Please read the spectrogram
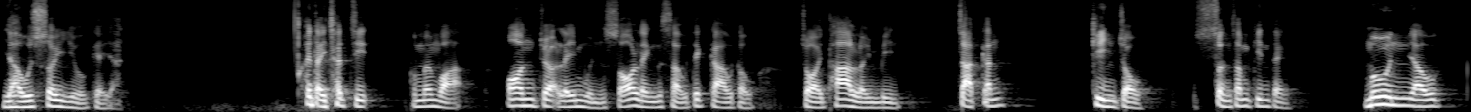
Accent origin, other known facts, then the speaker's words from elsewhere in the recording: Hong Kong; 即是说是跟回我们香港人、中国人那一套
